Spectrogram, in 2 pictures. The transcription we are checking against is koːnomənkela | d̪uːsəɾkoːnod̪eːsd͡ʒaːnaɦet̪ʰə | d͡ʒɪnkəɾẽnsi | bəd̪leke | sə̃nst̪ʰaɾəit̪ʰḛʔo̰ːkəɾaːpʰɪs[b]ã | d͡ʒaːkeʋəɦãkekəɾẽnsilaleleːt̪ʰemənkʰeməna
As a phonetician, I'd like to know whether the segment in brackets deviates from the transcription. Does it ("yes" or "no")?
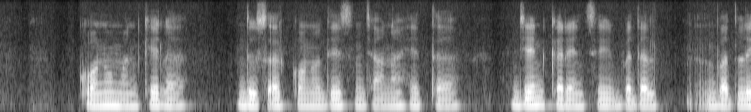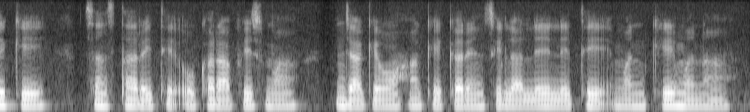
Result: yes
